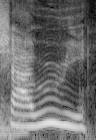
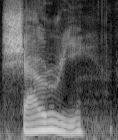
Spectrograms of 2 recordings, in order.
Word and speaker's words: Shauri: Shaori. – I don't know. I put it in my notes later. – It's like phonetically. S-H-A-U-R-I. – Phonetically, yeah. – Shaori.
